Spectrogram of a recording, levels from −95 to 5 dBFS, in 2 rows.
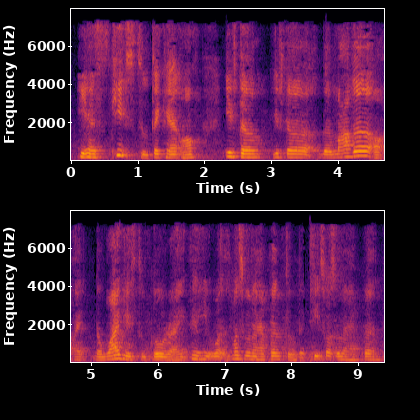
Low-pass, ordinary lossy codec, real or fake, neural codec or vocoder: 7.2 kHz; AAC, 32 kbps; fake; codec, 16 kHz in and 24 kHz out, 1.1 kbps, FireRedTTS-2 codec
